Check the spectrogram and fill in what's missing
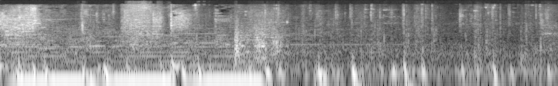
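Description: A horse gallops in the medieval combat game Mount & Blade II: Bannerlord, its quick rhythmic hoofbeats clopping fairly faintly, first over a low rumble and then more sparsely with scattered knocks.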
